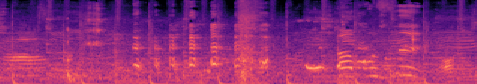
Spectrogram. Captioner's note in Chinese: 豪邁笑聲超可愛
